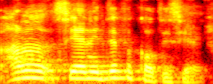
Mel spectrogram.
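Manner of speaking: usual speaking voice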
